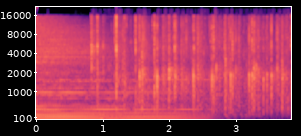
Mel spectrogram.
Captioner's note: applause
